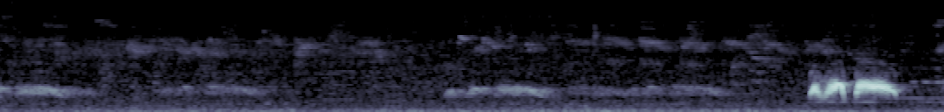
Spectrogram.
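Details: Several soft, distant drawn-out coos come first, then a close decoy spotted dove in the 'Son' voice closes loudly with a wavering double note and a steady coo. The decoy is used to call and rouse other doves to coo.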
